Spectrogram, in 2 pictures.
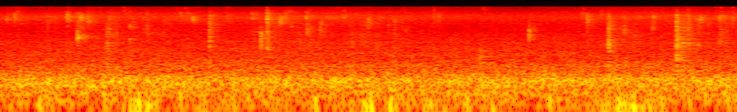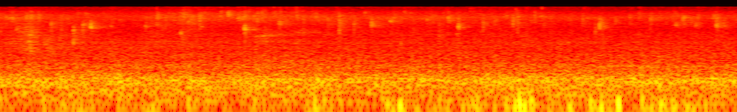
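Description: Potato pakoras in gram-flour batter deep-frying in hot oil in a kadhai: a steady sizzle with scattered crackling pops.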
